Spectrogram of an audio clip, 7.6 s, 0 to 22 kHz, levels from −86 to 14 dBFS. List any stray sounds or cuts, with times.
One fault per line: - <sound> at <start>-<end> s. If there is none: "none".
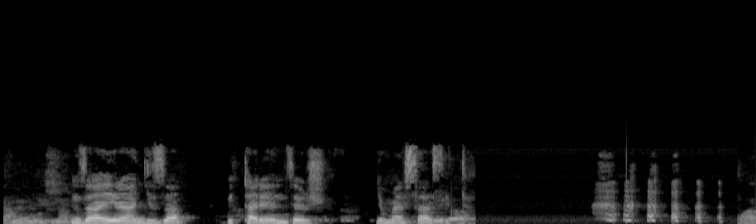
- laugh at 5.9-7.3 s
